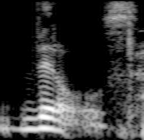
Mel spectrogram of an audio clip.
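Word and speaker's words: victuals: Yeah, it's spelled like vitals, but it's pronounced vittles.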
